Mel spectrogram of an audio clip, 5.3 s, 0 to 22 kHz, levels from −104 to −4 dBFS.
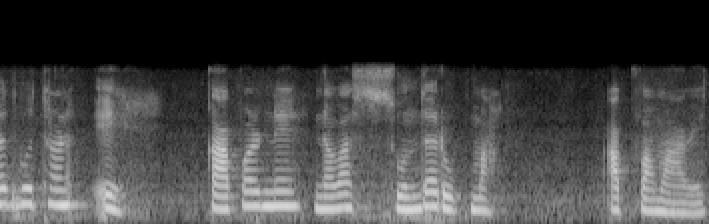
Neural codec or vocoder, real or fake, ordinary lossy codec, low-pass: none; real; Opus, 24 kbps; 7.2 kHz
